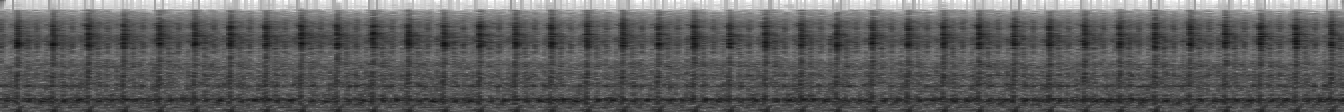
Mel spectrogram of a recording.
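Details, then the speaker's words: Barn-find Lister D petrol engine on a trolley with an Aerograph air compressor, re-run after first start-up with fuel leak fixed, tank refitted and new plug: even single-cylinder thump with metallic ring, some shake remaining. "so part of the reason why the engine was a a bit jumpy was that the coach that the the the new coach bolts when sprint's sitting very well"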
